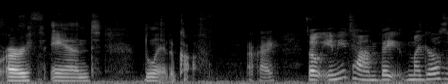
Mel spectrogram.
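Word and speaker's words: Qaf: into this new whole world called Kof. It's spelled Q-A-F, not the regular Kof.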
